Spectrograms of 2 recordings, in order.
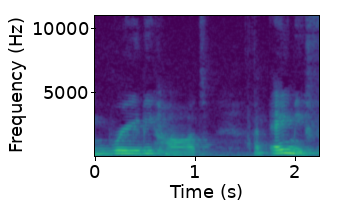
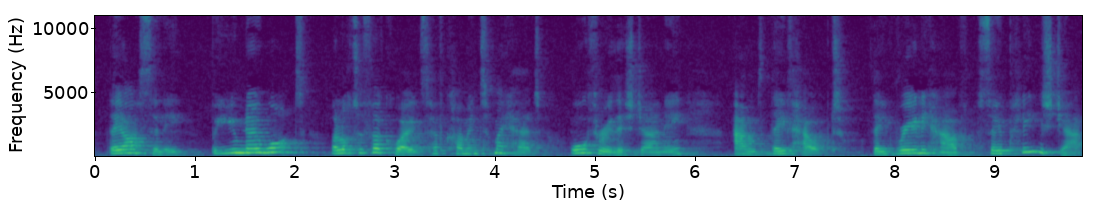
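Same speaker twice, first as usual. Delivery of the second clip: plain reading voice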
